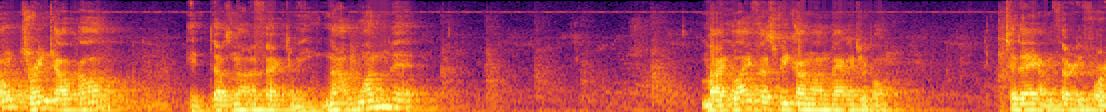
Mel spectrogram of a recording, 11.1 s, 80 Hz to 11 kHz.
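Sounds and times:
man speaking: 0.0s - 4.4s, 7.0s - 9.2s, 10.0s - 11.0s.

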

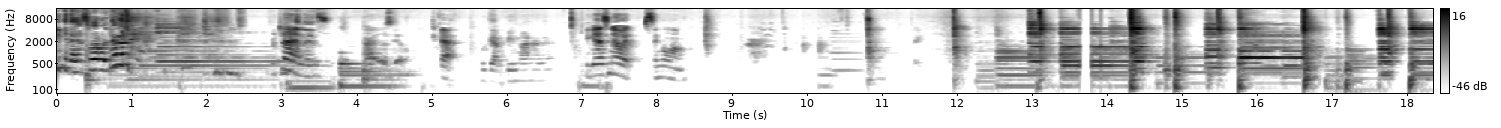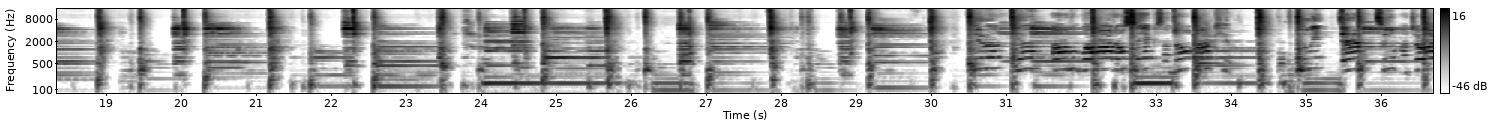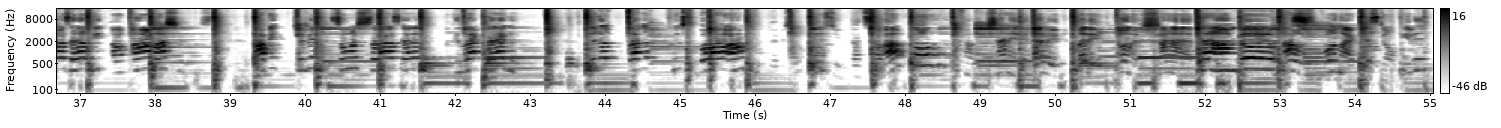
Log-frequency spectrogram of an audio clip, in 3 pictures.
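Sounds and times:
woman singing: 0.0s - 3.5s, 30.5s - 34.2s, 34.9s - 38.7s, 39.3s - 43.0s, 43.7s - 55.0s
guitars strumming chords: 0.0s - 4.9s, 12.0s - 55.0s.

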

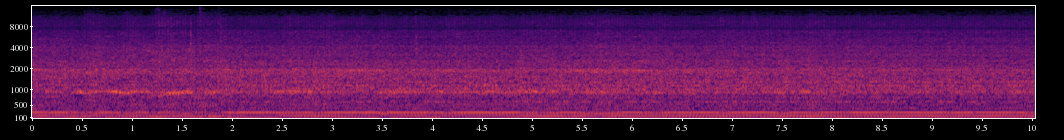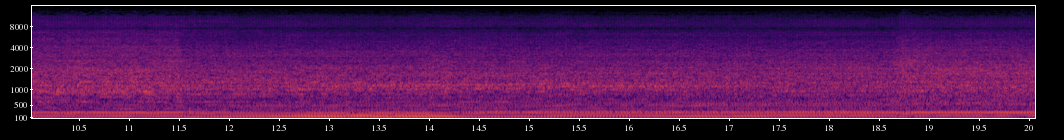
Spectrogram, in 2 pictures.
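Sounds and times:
small tractor engine running: 0.0s - 20.0s.

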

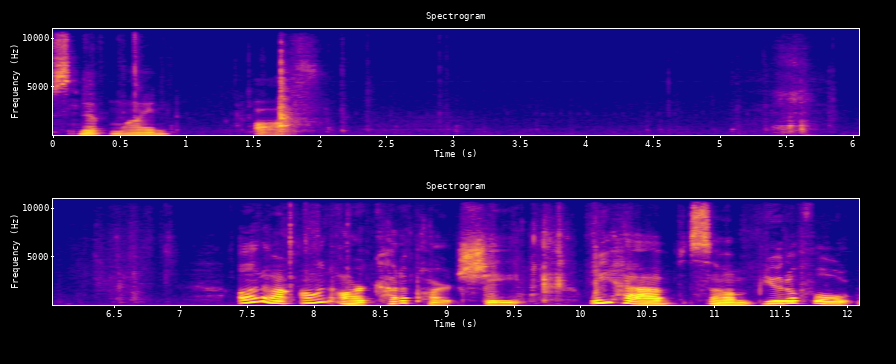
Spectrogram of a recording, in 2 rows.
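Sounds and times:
album rustle and bump on table: 4.5s - 10.6s.

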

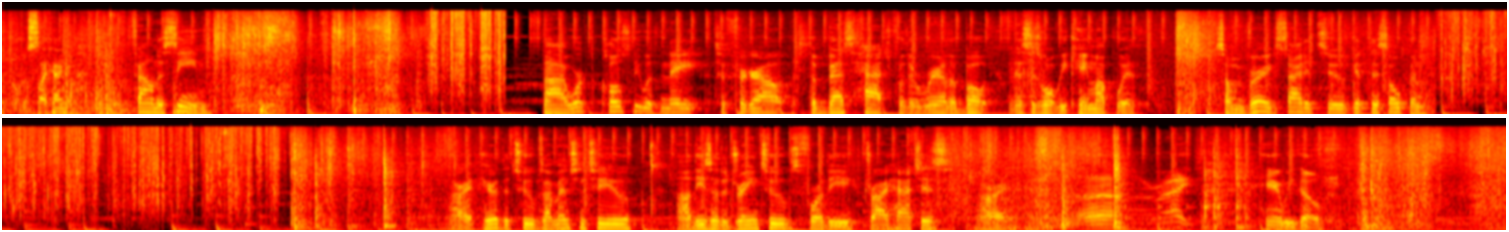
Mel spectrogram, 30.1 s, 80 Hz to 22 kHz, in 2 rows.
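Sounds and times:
plastic wrap and cardboard crinkling: 0.0s - 5.1s, 11.7s - 12.5s, 14.1s - 19.6s, 24.3s - 26.2s, 28.2s - 30.0s
background music: 0.0s - 30.0s
plastic film tearing: 2.0s - 5.1s, 14.4s - 19.0s.

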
